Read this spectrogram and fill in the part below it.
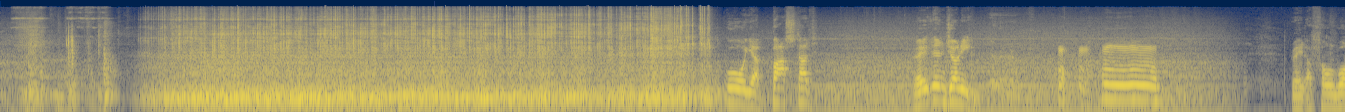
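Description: A lathe motor hums steadily, then winds down.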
